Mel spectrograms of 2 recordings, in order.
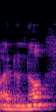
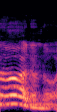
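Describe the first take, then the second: First: Said in the usual way. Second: High, loud, flustered "Oh, I don't know"; dithering friend. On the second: Retold or imitated. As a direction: toss it up like an indecisive friend. Friends dithering over a deal.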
